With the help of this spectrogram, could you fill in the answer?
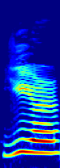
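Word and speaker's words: year: तो य देखते हैं जैसे येलो यर ध्यान रखें इसे इयर नहीं बोलते यहां पर इसका साउंड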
